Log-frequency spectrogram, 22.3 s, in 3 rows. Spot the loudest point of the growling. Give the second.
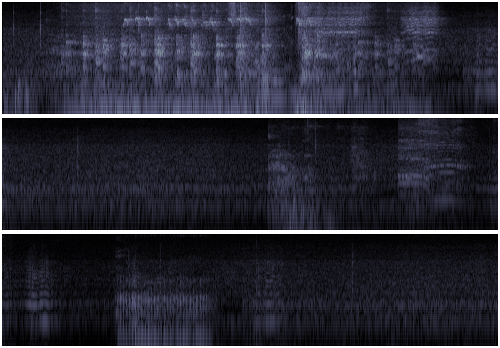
17 s.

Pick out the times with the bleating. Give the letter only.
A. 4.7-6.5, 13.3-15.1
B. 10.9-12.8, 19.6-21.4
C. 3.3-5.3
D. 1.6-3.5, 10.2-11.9
A.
